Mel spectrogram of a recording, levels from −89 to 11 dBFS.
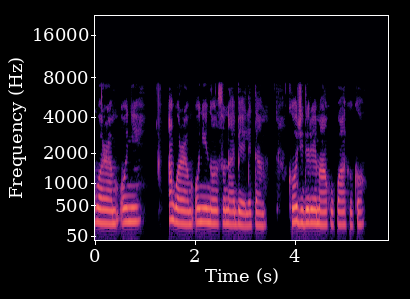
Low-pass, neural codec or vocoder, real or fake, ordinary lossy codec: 7.2 kHz; none; real; none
